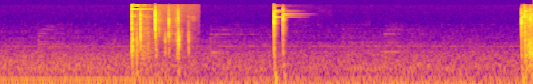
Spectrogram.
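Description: Game menu sounds click and chime as items are selected.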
